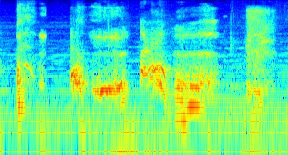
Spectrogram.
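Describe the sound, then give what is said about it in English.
A run of about five harsh, raspy coughs in quick succession, loud, each a short hacking burst with a throaty edge, from someone waking up, with no speech around them. “Goop wakes up coughing.”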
